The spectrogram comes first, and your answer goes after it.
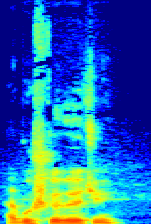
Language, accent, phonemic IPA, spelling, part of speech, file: French, France, /a buʃ kə vø.ty/, à bouche que veux-tu, adverb, LL-Q150 (fra)-à bouche que veux-tu.wav
- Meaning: eagerly, ardently (of kisses, etc.)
